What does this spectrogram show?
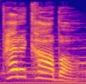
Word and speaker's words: pedicabo: For example, pedicabo, pronounced pedicabo. It just rolls right off the tongue.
